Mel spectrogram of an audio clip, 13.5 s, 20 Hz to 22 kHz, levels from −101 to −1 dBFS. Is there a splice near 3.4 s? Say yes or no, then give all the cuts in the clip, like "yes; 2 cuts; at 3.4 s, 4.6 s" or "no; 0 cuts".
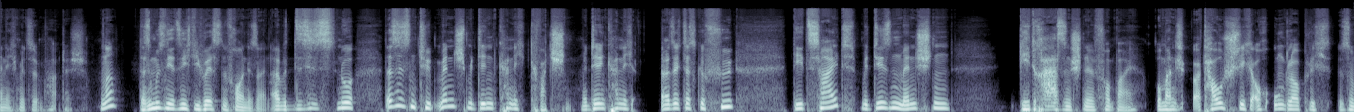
yes; 1 cut; at 3.4 s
